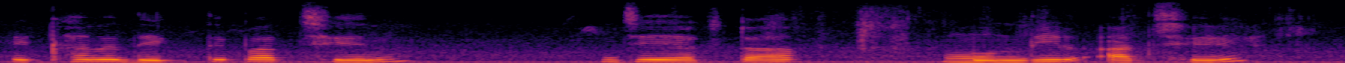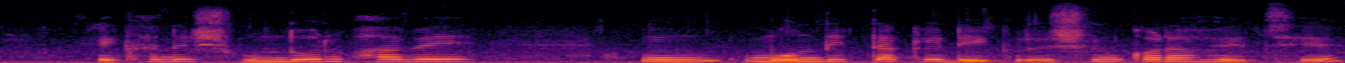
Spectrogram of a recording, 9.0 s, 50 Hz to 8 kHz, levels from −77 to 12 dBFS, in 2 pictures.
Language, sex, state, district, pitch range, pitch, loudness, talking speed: Bengali, female, Odisha, Malkangiri, 235-265 Hz, 250 Hz, -18 LUFS, 95 wpm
